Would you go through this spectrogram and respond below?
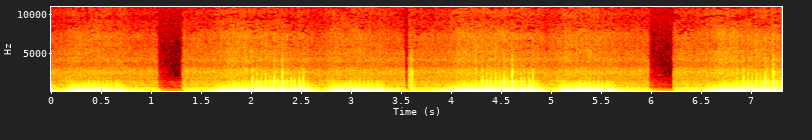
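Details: Recorded example in a quiz of abnormal lung sounds: harsh, dry, grating noise through both phases of each breath, with brief pauses between cycles; a pleural friction rub.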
